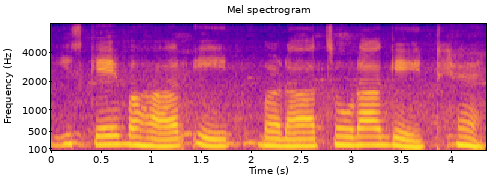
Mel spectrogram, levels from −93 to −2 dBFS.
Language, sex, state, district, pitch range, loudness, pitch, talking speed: Hindi, female, Haryana, Charkhi Dadri, 160-195 Hz, -11 LUFS, 185 Hz, 95 wpm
